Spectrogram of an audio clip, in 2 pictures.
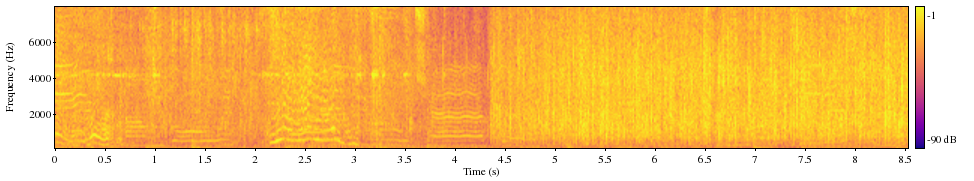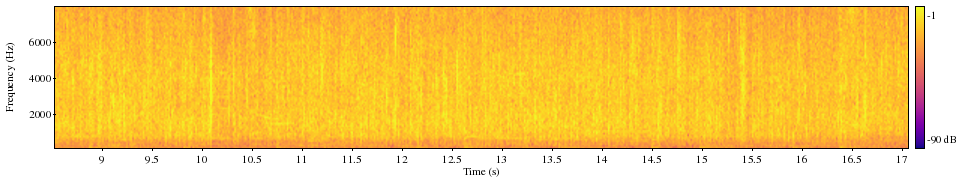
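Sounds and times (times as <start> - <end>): background music with bass: 0.0 - 17.0
heavy rain on a tent: 4.3 - 17.0.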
